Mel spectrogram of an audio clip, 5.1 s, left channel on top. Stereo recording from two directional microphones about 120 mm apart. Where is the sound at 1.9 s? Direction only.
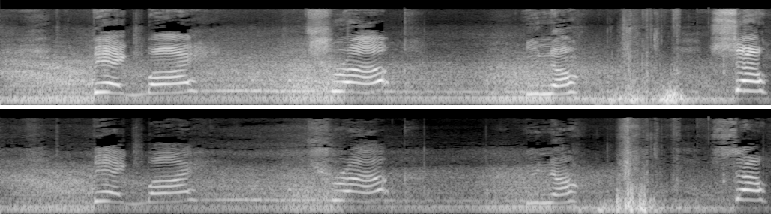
35° right (ahead or behind).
